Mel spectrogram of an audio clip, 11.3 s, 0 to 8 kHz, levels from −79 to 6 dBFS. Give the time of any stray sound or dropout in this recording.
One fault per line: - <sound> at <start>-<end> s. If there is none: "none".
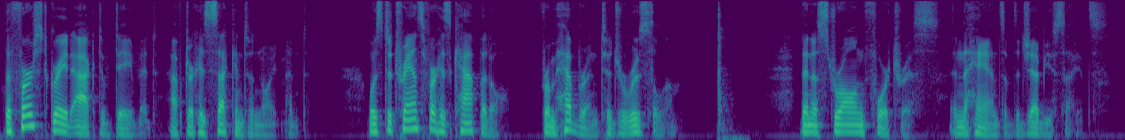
- thud at 7.2-7.5 s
